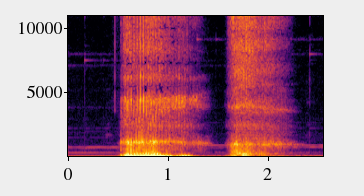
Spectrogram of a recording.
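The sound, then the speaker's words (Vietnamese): Loud snoring from a sleeping prisoner in a cell: two long, rasping snores, the first louder and longer, the second following after a short gap, alone against near silence. “Đó chính là tiếng ngáy. Nhưng kẻ nào lại dám ngáy to như vậy ở trong này?”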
